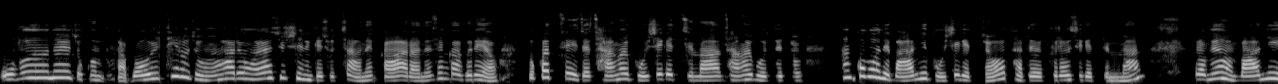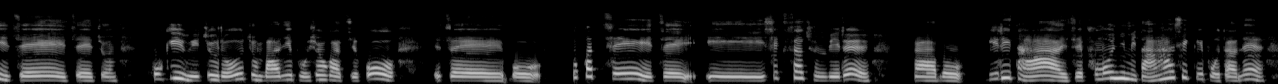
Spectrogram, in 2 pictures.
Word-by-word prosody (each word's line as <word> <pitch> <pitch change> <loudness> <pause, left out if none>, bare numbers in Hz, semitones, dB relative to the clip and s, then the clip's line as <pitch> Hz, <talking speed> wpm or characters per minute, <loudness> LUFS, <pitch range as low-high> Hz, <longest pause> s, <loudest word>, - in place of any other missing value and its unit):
'오븐을 305 +5 +2
조금 215 -6 -6
그러니까 220 +4 -4
멀티로 270 - +2
좀 215 -3 -3
활용을 265 -1 +1
해 285 - +3
주시는 280 -7 -2
게 - - -3
좋지 365 -2 -8
않을까?'라는 180 0 0
생각을 235 -4 -3
해요. 175 -7 +1 0.3
똑같이 320 -5 0
이제 195 -4 -1
장을 210 +7 -1
보시겠지만 230 - 0
장을 205 +3 -1
볼 200 -4 0
때 190 - -3
좀 180 0 -10 0.4
한꺼번에 320 -4 +3
많이 190 +9 +2
보시겠죠 195 +1 -2
다들 185 -3 -1
그러시겠지만. 180 - -2 0.5
그러면 235 0 +2
많이 215 +7 +3
이제 190 -1 +1
이제 175 0 -1
좀 175 0 -7 0.4
고기 265 +3 +2
위주로 190 +3 +1
좀 210 -3 -3
많이 185 +4 +1
보셔 205 +3 -2
가지고 195 +3 +1 0.4
이제 180 - +2
뭐 165 -1 0 0.3
똑같이 385 +6 +1
이제 175 - 0
이 355 -1 +1
식사 295 -3 -2
준비를 185 -4 0 0.4
그러니까 180 -1 +3
뭐 170 -2 +1 0.2
미리 295 +5 +1
다 195 -5 +4
이제 165 +2 -2
부모님이 265 0 +3
다 175 - -1
하시기보다는 240 - -1
220 Hz, 295 characters per minute, -23 LUFS, 185-280 Hz, 0.5 s, 다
